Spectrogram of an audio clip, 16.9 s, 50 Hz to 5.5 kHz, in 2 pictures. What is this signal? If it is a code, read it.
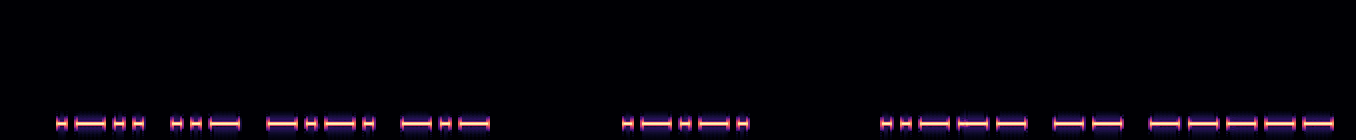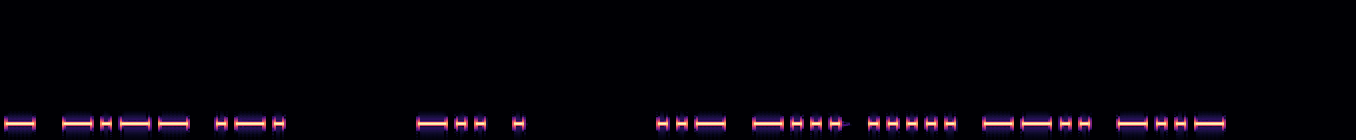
Morse code, heard as a keyed tone, about 20 wpm, 700 Hz. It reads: LUCK <AR> 2M0TYR DE UB5ZX
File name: UK MASTER QSOs TRAINING / 20WPM / UK MASTER QSOs 0064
